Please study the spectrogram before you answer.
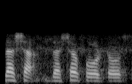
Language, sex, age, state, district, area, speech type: Sanskrit, male, 18-30, Karnataka, Chikkamagaluru, urban, conversation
